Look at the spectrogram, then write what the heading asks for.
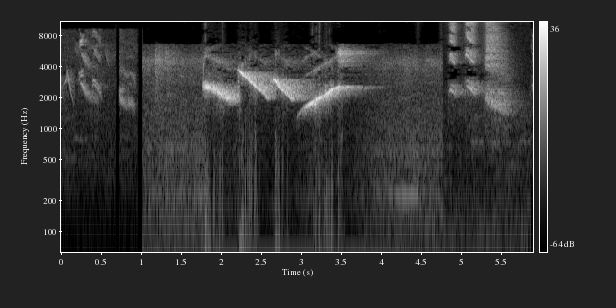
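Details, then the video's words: Green-winged saltator song used to warm up a captive bird: a few sharp high chirps, then a rich whistled phrase of falling slurs and one long upward-sliding note, followed by more brisk chirping. "video para esquentar seu trinca ferro"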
